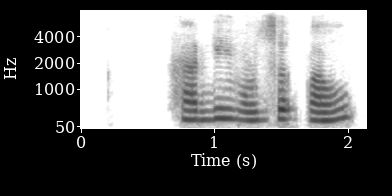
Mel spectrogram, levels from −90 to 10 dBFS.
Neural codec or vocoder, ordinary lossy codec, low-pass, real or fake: codec, 16 kHz in and 24 kHz out, 0.6 kbps, FireRedTTS-2 codec; Opus, 32 kbps; 7.2 kHz; fake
